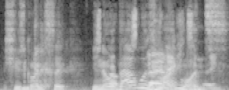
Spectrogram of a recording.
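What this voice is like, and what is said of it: Weak attempt at a Brazilian accent. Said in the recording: “I can't do a Brazilian accent worth shit ... It's not very close ... You have to, like, hold out your Brazilian consonants a little bit.”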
